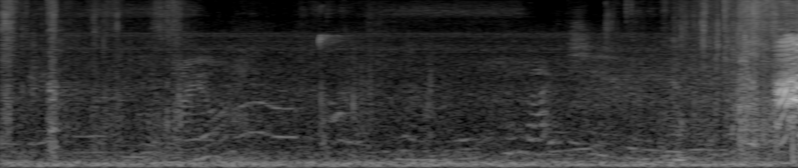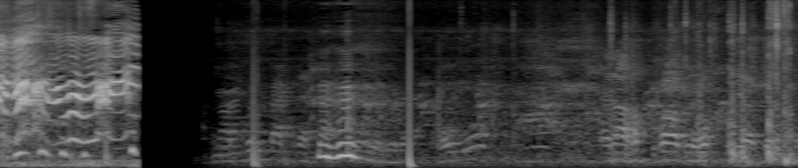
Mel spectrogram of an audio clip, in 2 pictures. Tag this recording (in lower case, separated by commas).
goat bleating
